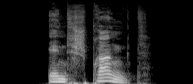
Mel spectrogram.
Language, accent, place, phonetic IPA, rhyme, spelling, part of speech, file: German, Germany, Berlin, [ɛntˈʃpʁaŋt], -aŋt, entsprangt, verb, De-entsprangt.ogg
- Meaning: second-person plural preterite of entspringen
